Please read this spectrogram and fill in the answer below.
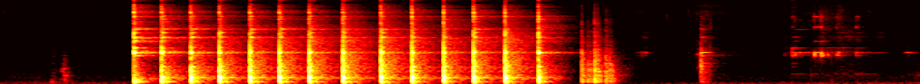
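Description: About fifteen quick, ringing hammer taps, three or four a second, driving the retaining pin into a small-block Chevy oil pump body to hold the spool valve spring in place. A few lighter metal clinks of small parts being handled follow near the end.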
